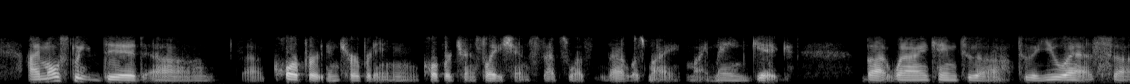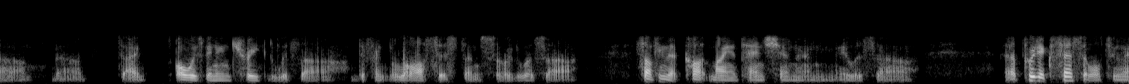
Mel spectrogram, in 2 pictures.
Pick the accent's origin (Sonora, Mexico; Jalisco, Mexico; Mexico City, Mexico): Mexico City, Mexico; now in Oregon, United States; I'm from Mexico City, and I've been working as a freelance interpreter since 1998. So I've been at this for a bit of a while. I've been working here in Oregon since 2006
